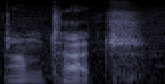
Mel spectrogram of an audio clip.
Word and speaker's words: Umtuch: I said, how do you say your last name? And he told me Umtuch.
